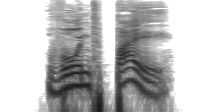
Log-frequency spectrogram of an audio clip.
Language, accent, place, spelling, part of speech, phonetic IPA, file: German, Germany, Berlin, wohnt bei, verb, [ˌvoːnt ˈbaɪ̯], De-wohnt bei.ogg
- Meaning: inflection of beiwohnen: 1. second-person plural present 2. third-person singular present 3. plural imperative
